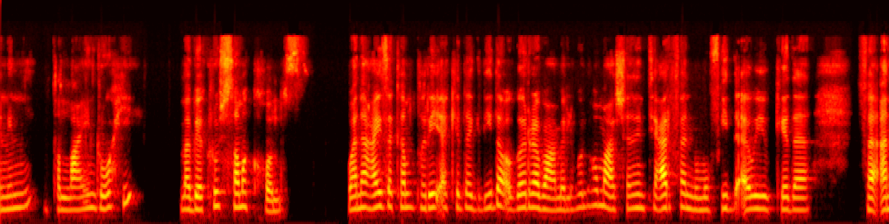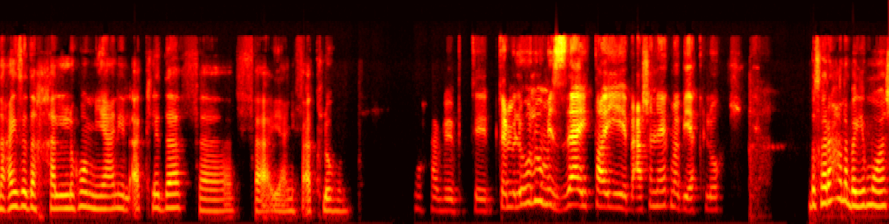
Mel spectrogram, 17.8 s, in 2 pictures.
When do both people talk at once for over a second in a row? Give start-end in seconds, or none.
none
